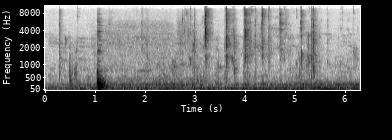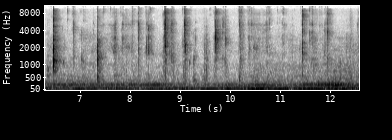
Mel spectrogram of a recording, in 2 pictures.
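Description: Close-miked mouth sounds of chewing food, with many sharp wet clicks from about three seconds on. About a second in comes one loud knock, a ceramic mug being set down on the table.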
